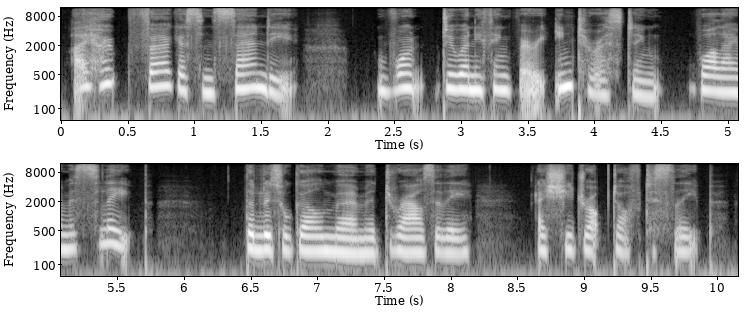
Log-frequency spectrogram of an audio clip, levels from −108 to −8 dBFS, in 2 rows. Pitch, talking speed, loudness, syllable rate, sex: 220 Hz, 150 wpm, -19 LUFS, 5.2 syllables/s, female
